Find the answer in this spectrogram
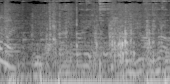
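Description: Talking in a car over background music with a steady low bass.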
